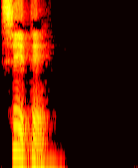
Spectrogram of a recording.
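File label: "sete", pronunciation, Italian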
